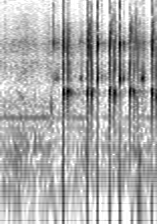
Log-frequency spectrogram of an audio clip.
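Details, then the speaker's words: Edison nickel-iron battery cell cap shaken during watering: crisp bright clicks about eight per second from loose check ball rattling, which lets gas out and keeps air out; normal. "Hear it rattling. When it's like that, it keeps air from going into the cell, but the gas can go out."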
